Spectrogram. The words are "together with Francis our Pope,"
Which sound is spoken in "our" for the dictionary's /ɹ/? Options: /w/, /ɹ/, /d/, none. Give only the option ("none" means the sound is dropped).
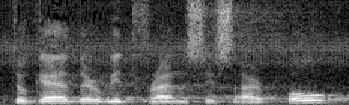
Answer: /ɹ/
